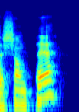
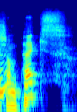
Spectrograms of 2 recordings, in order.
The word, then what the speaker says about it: Champex: Ja, vi skal overnatte i en by som heter Champé, eller mm -hmm. Champex. Mm -hmm. – Begge uttalene uh, brukes.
